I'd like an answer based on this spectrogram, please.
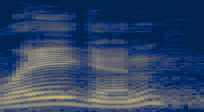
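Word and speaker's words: Ragin: This was to have Brigadier General Ronald Reagan, yes, that's how you pronounce it, it's not spelled that way, to be a major general.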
